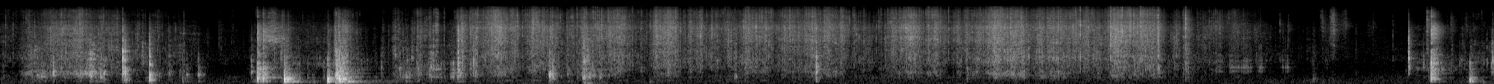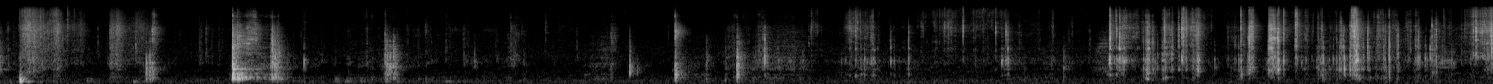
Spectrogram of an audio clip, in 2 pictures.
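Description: Clear plastic bag crinkling and rustling as a steam iron wrapped in it is lifted out and unwrapped. It is dense and continuous for the first dozen seconds, then comes in scattered crackles and taps. Near the end it thickens again as a thin protective film is picked at and peeled from the soleplate.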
